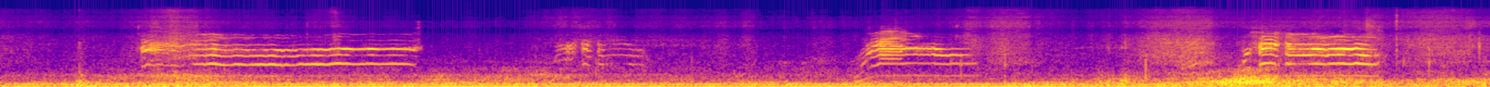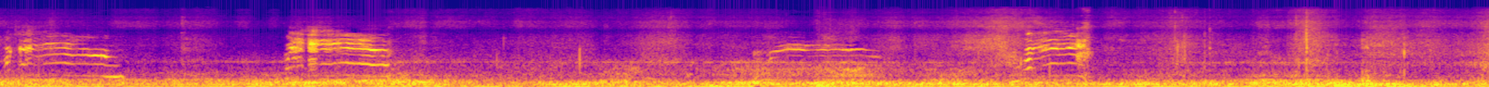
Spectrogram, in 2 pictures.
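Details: Talkative stray cat meowing repeatedly, about eight drawn-out, rich harmonic meows spaced a second or two apart, some rising then falling, over a steady low hum and faint background noise.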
